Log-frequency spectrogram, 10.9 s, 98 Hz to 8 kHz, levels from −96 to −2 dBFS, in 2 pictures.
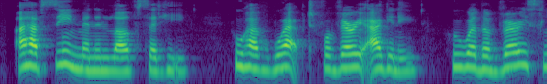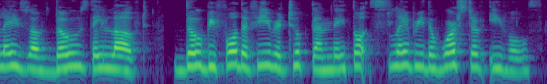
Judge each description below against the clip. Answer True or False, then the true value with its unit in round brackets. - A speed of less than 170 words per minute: False (195 wpm)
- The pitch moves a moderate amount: True (3.3 semitones)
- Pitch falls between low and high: False (225 Hz)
